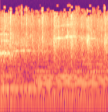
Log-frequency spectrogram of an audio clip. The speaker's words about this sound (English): Now, if you're wondering what exactly it is that they're all clapping about, you're about to find out. Believe it or not, a little spoiler here, they did a little … thing at their church where people had blue paint on and they had drums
